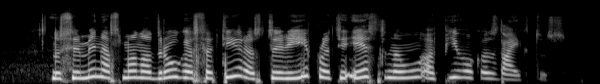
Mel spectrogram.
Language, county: Lithuanian, Kaunas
